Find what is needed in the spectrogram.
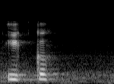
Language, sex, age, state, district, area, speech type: Punjabi, female, 30-45, Punjab, Patiala, urban, read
